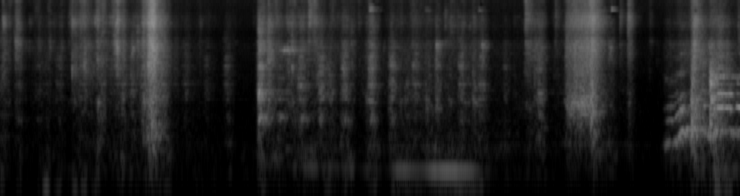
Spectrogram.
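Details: Golden retriever dog at play with its owner, giving rough, breathy bursts of panting and snuffling in uneven clusters, with short gaps of quiet between them and a few brief tonal squeaks near the end.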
